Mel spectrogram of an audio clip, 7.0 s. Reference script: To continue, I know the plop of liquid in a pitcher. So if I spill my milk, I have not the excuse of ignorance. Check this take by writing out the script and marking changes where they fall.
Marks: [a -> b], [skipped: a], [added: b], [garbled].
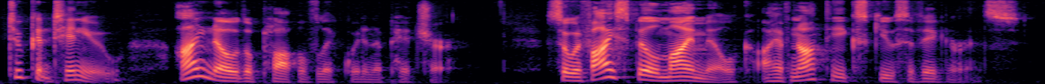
To continue, I know the plop of liquid in a pitcher. So if I spill my milk, I have not the excuse of ignorance.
